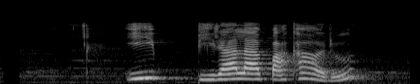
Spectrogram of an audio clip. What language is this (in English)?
Nepali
